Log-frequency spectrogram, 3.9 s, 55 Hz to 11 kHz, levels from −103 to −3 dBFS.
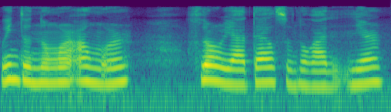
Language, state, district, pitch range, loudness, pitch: Ao, Nagaland, Kohima, 200-235 Hz, -16 LUFS, 225 Hz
